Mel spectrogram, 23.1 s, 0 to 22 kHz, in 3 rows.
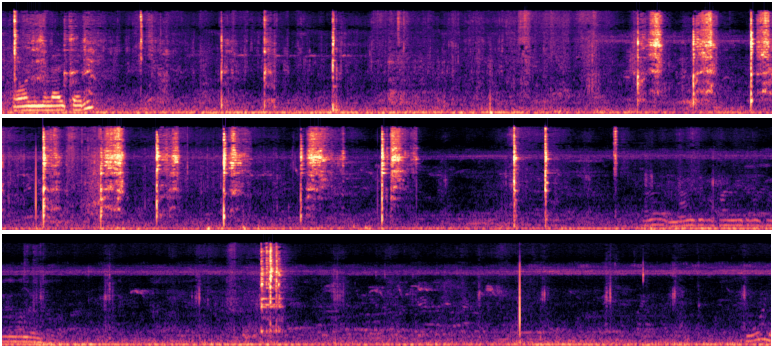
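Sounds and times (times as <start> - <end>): metal spoon scraping a pot: 0.0 - 2.9, 6.2 - 11.9, 18.0 - 18.3.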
